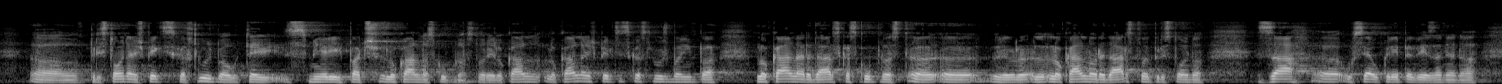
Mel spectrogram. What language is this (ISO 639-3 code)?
slv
